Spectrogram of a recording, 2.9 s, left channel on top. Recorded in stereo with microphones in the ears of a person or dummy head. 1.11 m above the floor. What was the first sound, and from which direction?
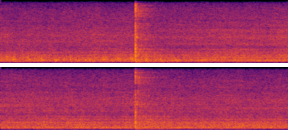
Chopping, 10° left (ahead or behind).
